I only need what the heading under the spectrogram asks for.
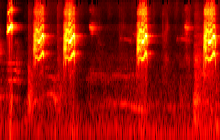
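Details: Long-tailed shrike (cendet) lure song to get lazy birds singing: widely spaced harsh, quavering notes with rising harmonic tones, separated by short silences.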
